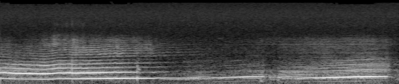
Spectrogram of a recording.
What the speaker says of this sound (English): Enzo Keen and Guy Hodgson blasted into the stage.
